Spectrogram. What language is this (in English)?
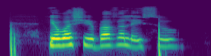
Pashto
